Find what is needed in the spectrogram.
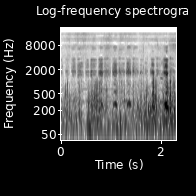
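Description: Alpacas breathing and snuffling right up against the phone microphone, in short irregular puffs, with rustling as fur brushes against the phone.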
